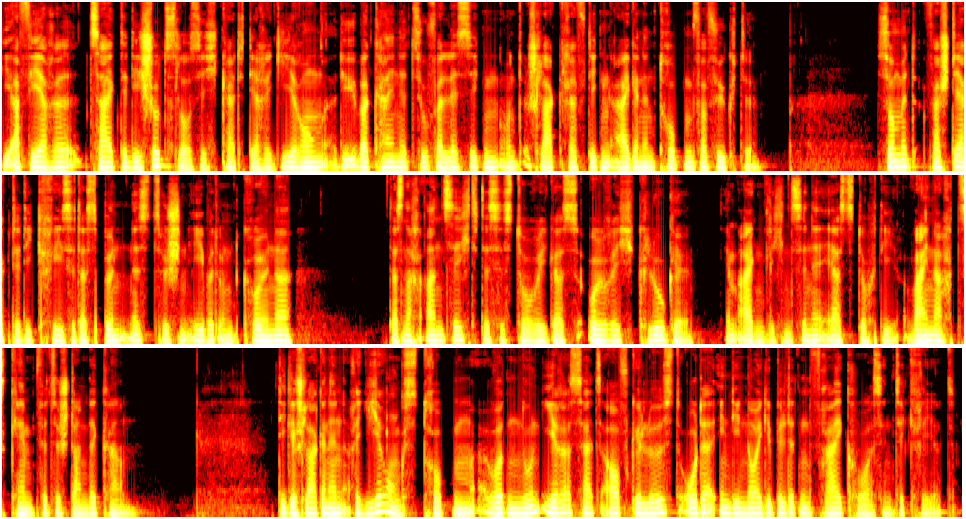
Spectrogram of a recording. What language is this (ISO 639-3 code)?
deu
